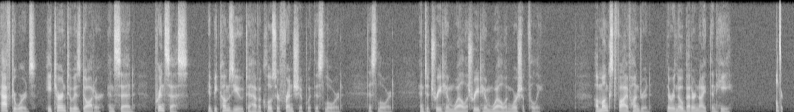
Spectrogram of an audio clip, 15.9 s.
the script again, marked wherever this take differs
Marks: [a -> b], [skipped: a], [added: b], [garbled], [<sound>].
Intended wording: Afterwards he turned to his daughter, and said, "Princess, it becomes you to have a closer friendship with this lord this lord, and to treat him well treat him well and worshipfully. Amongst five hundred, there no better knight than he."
Afterwards he turned to his daughter, and said, "Princess, it becomes you to have a closer friendship with this lord this lord, and to treat him well treat him well and worshipfully. Amongst five hundred, there no better knight than he." [chirp]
